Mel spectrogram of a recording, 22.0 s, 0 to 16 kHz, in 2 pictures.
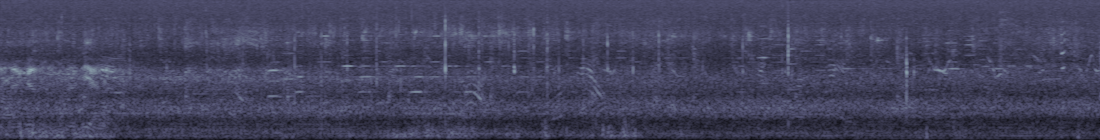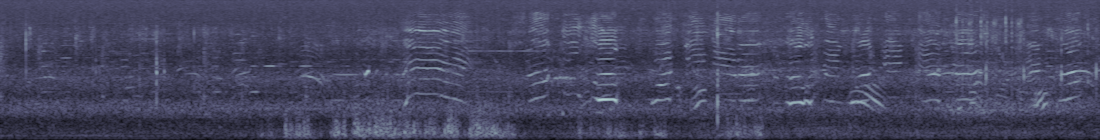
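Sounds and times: birds chirping: 0:00.0 - 0:22.0
faint distant voices: 0:00.0 - 0:22.0.

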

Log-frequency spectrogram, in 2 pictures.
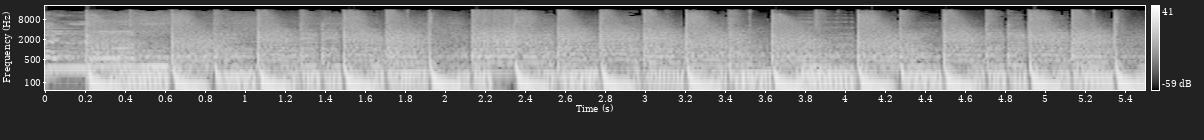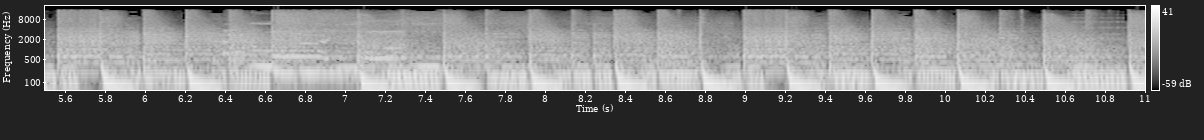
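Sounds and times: electronic dance music: 0:00.0 - 0:11.0
kick drum beat: 0:00.2 - 0:11.0.

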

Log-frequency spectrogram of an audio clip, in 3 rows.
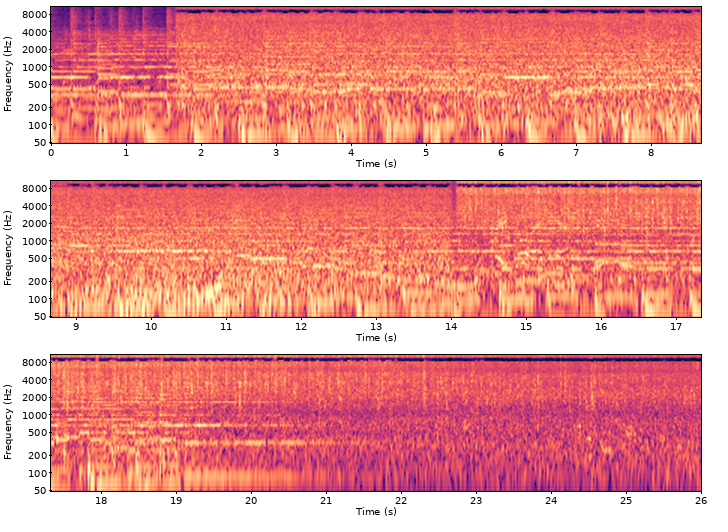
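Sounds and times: background music: 0:00.0 - 0:21.4
waterfall and stream rushing: 0:01.6 - 0:26.0.

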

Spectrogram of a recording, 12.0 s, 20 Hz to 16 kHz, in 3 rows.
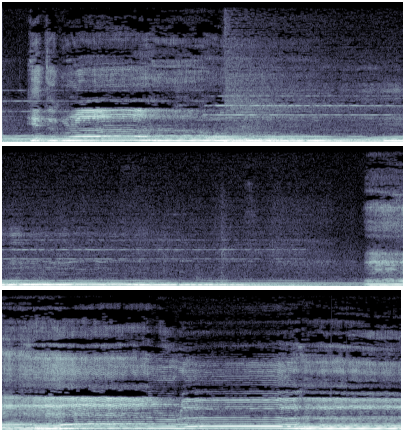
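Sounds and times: held bass note: 0:00.0 - 0:08.4
slow gliding melody: 0:00.0 - 0:12.0.

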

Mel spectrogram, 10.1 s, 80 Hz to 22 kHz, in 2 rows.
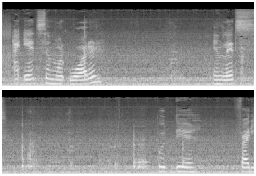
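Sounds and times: low mechanical hum: 0:00.0 - 0:10.0
spatula stirring broth: 0:02.4 - 0:08.8
spatula tapping pan: 0:04.6 - 0:05.8, 0:07.6 - 0:08.0.

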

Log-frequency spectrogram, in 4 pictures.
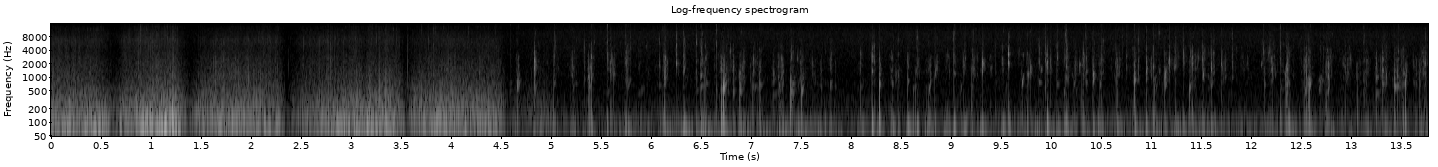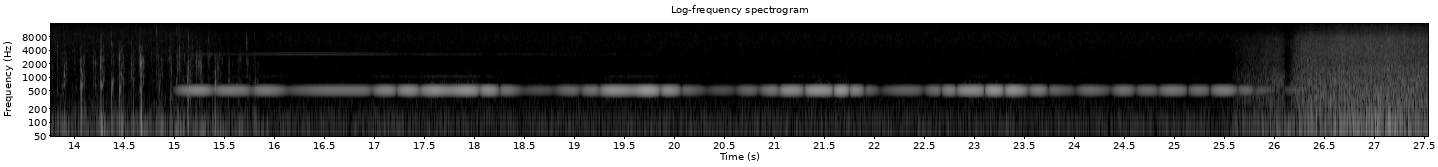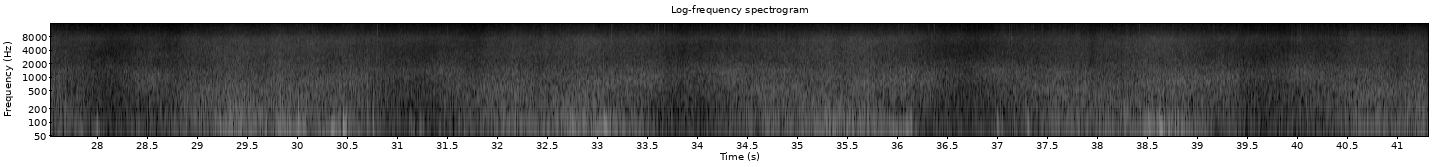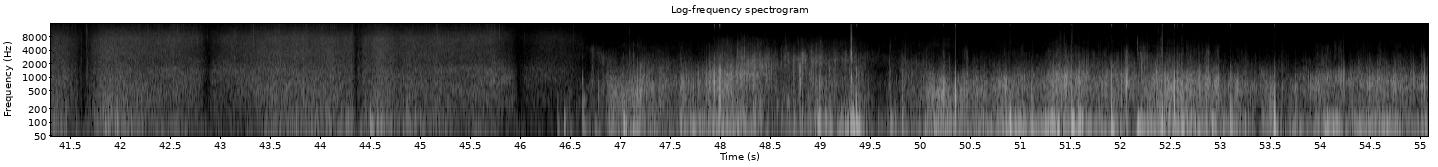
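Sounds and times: tuning fork ringing: 0:15.1 - 0:26.2.

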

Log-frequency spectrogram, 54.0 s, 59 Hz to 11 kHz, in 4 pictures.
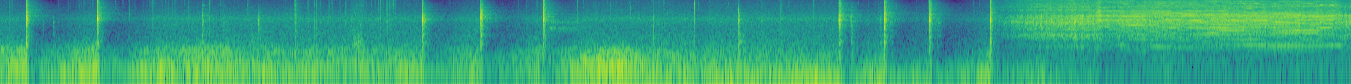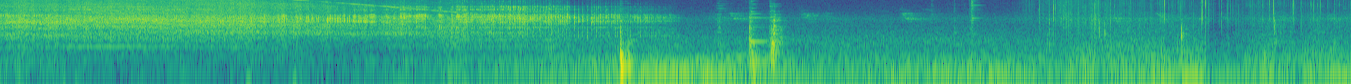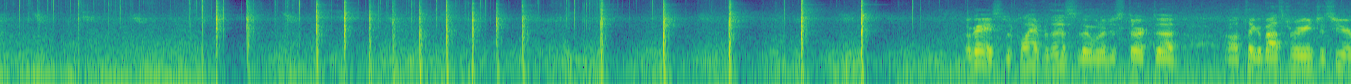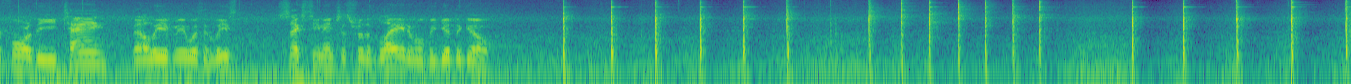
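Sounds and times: angle grinder cutting steel: 0:09.9 - 0:20.3.

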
